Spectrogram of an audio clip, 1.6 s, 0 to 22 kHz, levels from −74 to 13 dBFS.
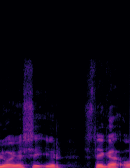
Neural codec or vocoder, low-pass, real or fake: none; 14.4 kHz; real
